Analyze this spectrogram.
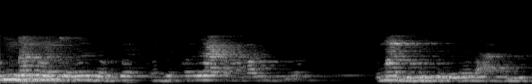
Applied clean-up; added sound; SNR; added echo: classical method WPE with log-MMSE.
